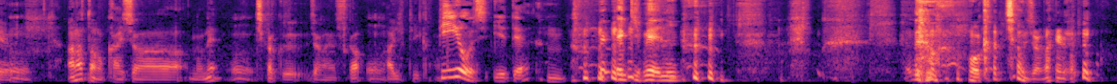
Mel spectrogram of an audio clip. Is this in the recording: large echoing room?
no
